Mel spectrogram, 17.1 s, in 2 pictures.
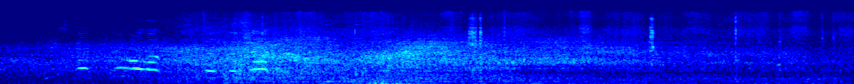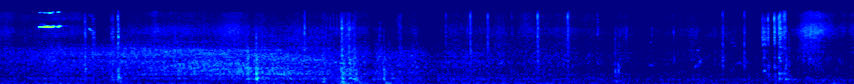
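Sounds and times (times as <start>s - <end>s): road traffic: 0.0s - 17.0s
car passing by: 0.1s - 12.6s.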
